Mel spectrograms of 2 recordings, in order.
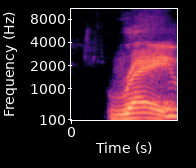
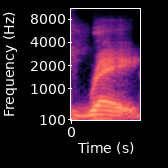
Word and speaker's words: Rhea: Ray. I think it's just Ray. – Oh, just Ray Seehorn? – Yeah, Ray Seehorn.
